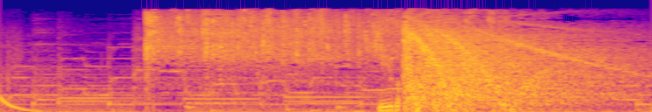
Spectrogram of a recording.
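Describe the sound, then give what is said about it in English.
Laser cannon fire in a turn-based video game battle: a synthetic falling tone, then a harsh electronic blast, then a second, louder blast with sharp descending zaps that slowly decays. “Select weapon. Middle laser. Laser cannon.”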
